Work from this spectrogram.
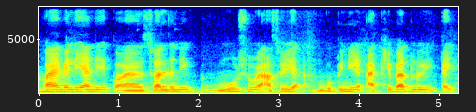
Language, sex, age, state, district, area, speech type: Assamese, female, 60+, Assam, Lakhimpur, rural, spontaneous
